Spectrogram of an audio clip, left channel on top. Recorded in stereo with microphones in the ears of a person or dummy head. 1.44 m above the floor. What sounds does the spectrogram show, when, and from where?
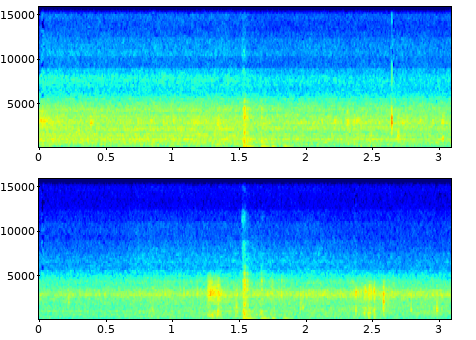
1.5 s a cupboard door: 5° left (ahead or behind)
